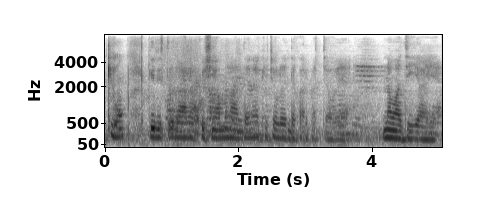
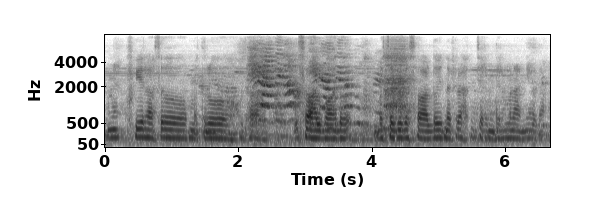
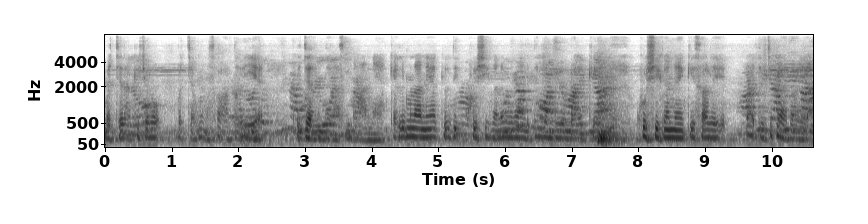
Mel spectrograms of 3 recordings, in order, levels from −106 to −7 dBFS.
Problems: background sounds at intervals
